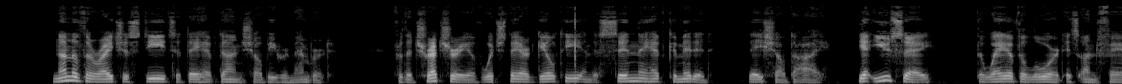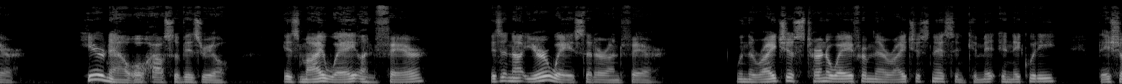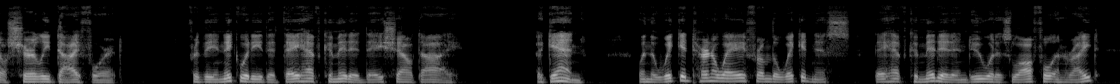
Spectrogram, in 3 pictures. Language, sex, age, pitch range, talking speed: English, male, 30-49, 110-140 Hz, 185 wpm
